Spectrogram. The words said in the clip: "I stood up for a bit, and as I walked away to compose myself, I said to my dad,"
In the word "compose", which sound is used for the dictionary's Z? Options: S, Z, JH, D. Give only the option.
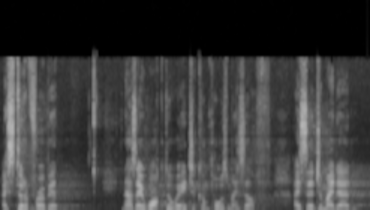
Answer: Z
